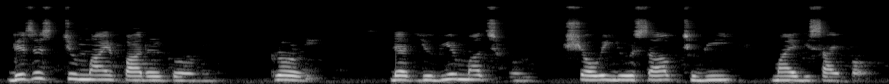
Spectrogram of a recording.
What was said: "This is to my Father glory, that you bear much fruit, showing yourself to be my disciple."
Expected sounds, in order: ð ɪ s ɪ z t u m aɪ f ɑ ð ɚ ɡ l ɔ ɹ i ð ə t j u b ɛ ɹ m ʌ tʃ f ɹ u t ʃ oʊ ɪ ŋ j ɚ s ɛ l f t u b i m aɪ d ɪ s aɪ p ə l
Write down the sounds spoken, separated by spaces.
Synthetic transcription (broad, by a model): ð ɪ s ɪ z t u m aɪ f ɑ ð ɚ ɡ l ɔ ɹ i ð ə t j u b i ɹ m ʌ tʃ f u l ʃ oʊ ɪ ŋ j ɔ s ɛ l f t u b i m aɪ d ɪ s aɪ p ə l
